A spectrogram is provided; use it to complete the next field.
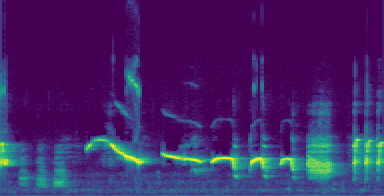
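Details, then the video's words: Asian pied starling song, described as lively, used as a lure to get silent starlings singing: a long clear whistle slurring downward, then a run of short whistled notes, rapid buzzy chatters and harsh bursts. "Suara Jalak Suren Gacor untuk Pancingan"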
